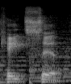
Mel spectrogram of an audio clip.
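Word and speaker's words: Scientia: Uh Retro wants you to know that's pronounced Kate Sith.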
